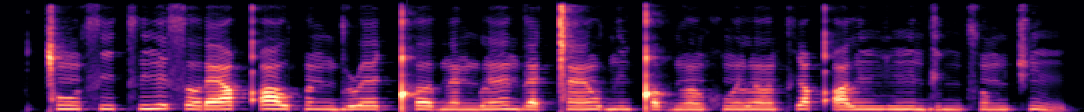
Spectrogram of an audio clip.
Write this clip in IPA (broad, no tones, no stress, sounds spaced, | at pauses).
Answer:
ǀ õ s i t͡s ĩ e̯ s ʌ ɾ æ qʼ ʌ o̯ t ɐ̃ ŋ d ɹ ɛ ǃʰ ɐ d æ̃ ŋ l ɛ̃ d æ ǀ æ̃ o̯ d ĩ ǃ ʌ ɡ ɐ̃ xʷ ɛ̃ l ɐ̃ tʰ i qʼ ʌ l ĩ ɣ ĩ d i ŋ s õ ŋ t͡ʃ ĩ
